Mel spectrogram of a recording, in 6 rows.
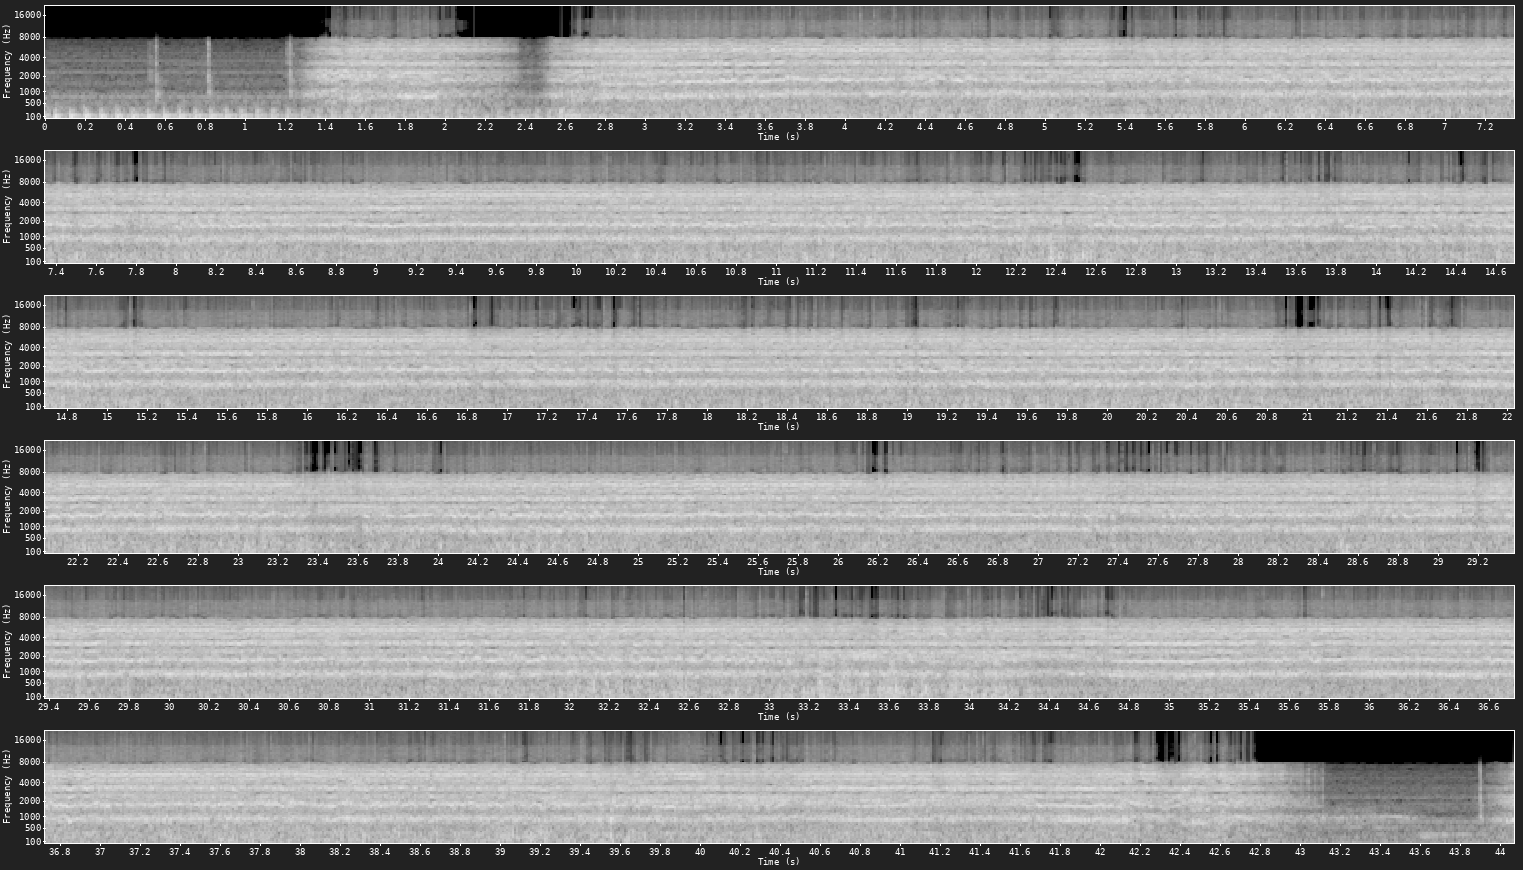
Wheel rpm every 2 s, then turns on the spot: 30, 140, 230, 230, 220, 230, 230, 230, 230, 230, 230, 230, 220, 230, 230, 230, 220, 220, 230, 230, 230, 80.
none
